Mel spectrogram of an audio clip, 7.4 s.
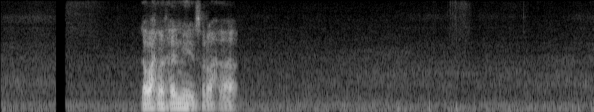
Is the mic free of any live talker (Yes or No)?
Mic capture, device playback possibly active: No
